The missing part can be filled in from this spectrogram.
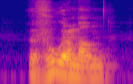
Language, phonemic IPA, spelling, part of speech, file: Dutch, /ˈvurman/, Voerman, proper noun, Nl-Voerman.ogg
- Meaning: Auriga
